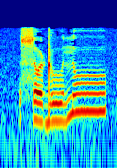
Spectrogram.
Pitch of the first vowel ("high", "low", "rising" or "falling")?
low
